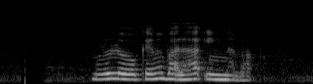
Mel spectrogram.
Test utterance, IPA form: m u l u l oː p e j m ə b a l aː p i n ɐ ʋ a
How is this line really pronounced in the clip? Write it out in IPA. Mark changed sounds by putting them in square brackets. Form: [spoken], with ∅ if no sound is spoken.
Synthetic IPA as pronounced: m u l u l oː [k] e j m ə b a l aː [ʔ] i [nː] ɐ ʋ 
